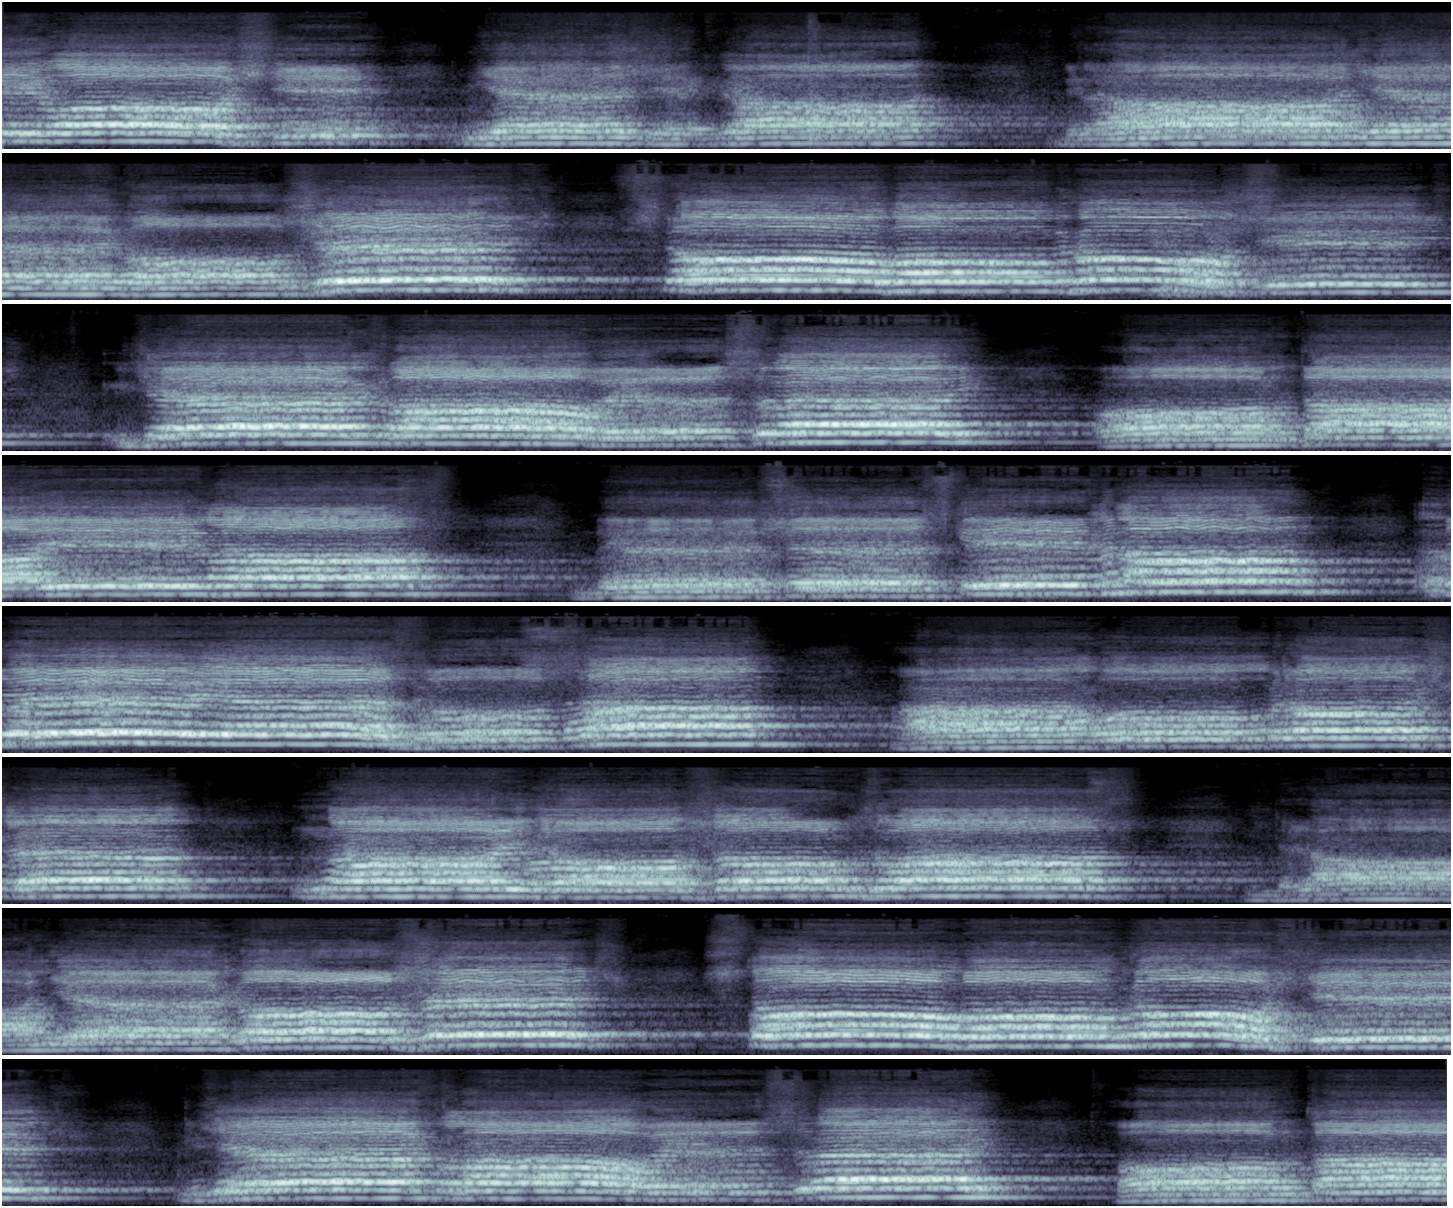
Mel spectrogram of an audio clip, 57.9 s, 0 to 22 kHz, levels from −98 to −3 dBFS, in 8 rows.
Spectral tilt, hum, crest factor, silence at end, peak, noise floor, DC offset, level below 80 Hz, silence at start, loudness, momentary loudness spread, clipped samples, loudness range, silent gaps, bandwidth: -4 dB/octave; none; 18 dB; 0 s; -2 dBFS; -53 dBFS; under 0.1%; -78 dBFS; 0 s; -19 LUFS; 14 LU; under 0.1%; 7 LU; none; 15 kHz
